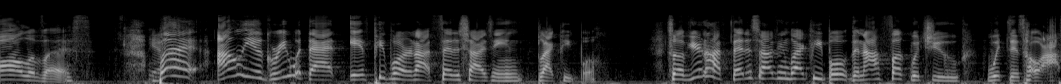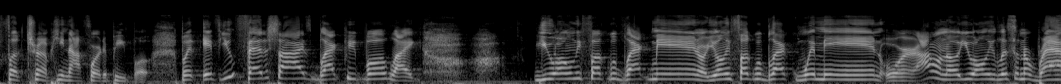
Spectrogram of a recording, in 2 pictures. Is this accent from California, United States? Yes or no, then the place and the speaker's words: yes; Oakland, California, United States; We're from Oakland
